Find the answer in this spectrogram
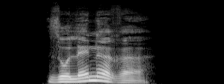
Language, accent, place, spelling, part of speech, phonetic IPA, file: German, Germany, Berlin, solennere, adjective, [zoˈlɛnəʁə], De-solennere.ogg
- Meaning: inflection of solenn: 1. strong/mixed nominative/accusative feminine singular comparative degree 2. strong nominative/accusative plural comparative degree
